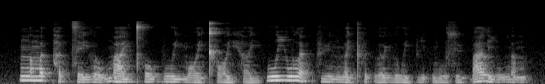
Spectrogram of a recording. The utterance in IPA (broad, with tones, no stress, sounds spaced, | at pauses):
ŋ ɐ˥ m ɐ˨˥ t̚ h ɐ˧ t̚ s e˨˧ j l o˨˥ w m aː˨˧ j t̪ʰ o˨ w p uː˨ j m ɔː˨ j kʰ ɔː˨˩ j h ɐ˨ j | w iː˥ w l ɐ˨˥ k̚ f yː˧ n ŋ ɐ˨˧ j pʰ ɵ˨ t̚ l ɵ˨ ɥ l uː˨˩ j p iː˨ t̚ m uː˨˩ s yː˨ p̚ aː˥ l iː˨˧ w ŋ ɐ˧ m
